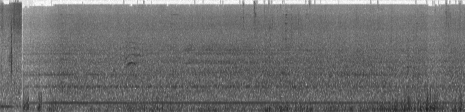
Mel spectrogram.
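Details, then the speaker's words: Carrier central air conditioner outdoor condenser fan motor running: constant droning mid-pitched hum over rough, uneven churning and wind rush; the fan motor is failing and needs replacing. "if your air conditioner sounds like that then you don't need to investigate any further you need a new fan motor"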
